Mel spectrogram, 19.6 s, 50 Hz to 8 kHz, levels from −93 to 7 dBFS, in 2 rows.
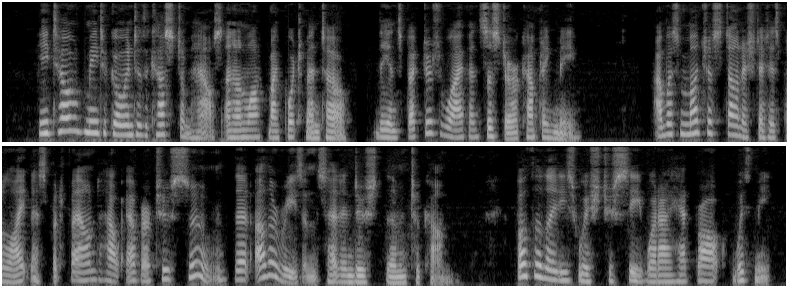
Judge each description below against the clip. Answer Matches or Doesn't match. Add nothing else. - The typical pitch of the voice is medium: Matches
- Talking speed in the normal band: Matches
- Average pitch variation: Doesn't match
